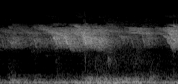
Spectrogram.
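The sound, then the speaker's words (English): A dense, continuous chorus of high-pitched cheeping and chirping from many chickens being reared by a security man in an unused government storage warehouse in the Nankana area, fairly loud and steady throughout, over a low rumbling background with no one talking. “The government has not put the warehouse to use, so the security man there has started rearing chicken in the warehouse.”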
